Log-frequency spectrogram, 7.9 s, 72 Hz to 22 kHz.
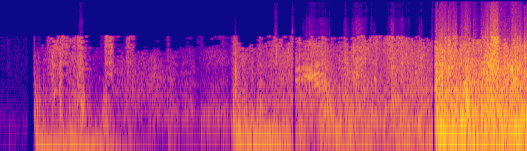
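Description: Explosions and artillery-like blasts from the military attack scene in the 2003 film Hulk, loud rumbling booms in successive waves that grow heavier and more intense toward the end.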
